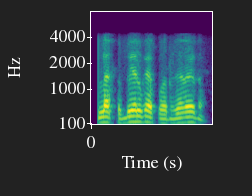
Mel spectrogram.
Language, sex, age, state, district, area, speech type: Nepali, male, 45-60, West Bengal, Jalpaiguri, rural, conversation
